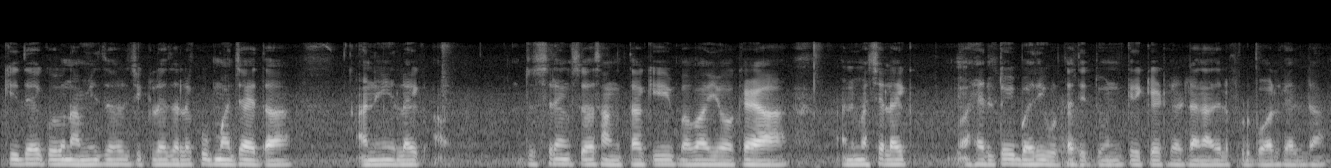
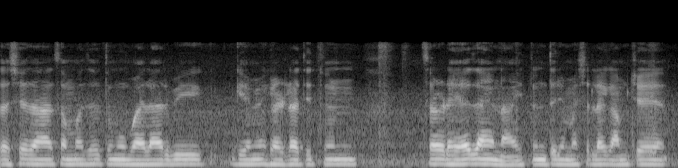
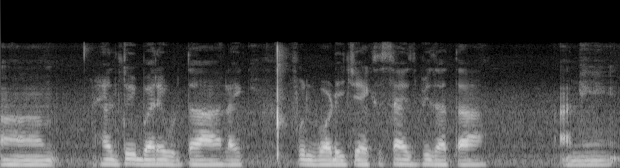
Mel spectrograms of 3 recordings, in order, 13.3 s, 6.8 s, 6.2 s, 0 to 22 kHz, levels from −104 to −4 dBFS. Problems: constant background noise, background conversations at intervals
